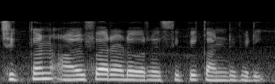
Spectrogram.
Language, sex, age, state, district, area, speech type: Tamil, female, 18-30, Tamil Nadu, Mayiladuthurai, rural, read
